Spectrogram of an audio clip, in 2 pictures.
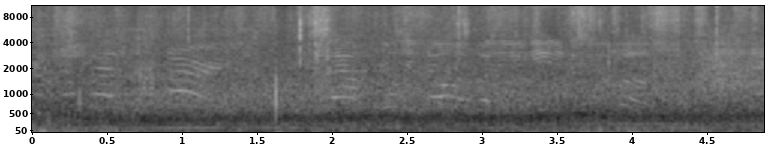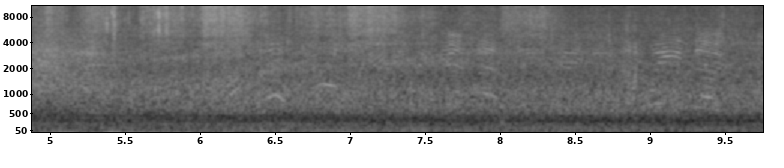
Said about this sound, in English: and they are schooling their horses to get ready to start actually showing them tomorrow. So it's like a dress rehearsal. It's a dress rehearsal. It's a practice.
